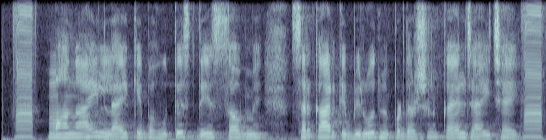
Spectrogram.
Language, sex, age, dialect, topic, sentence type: Magahi, female, 36-40, Western, banking, statement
